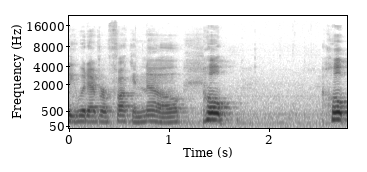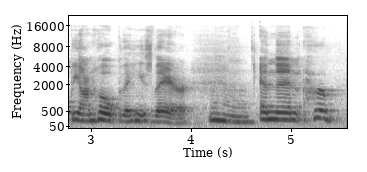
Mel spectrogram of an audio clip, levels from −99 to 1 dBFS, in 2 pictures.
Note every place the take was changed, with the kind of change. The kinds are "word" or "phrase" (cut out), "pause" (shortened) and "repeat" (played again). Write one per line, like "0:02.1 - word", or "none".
0:01.3 - word
0:03.6 - word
